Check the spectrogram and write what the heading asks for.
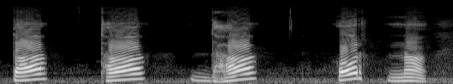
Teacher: ता, था, धा और ना, ये दंत में आता था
